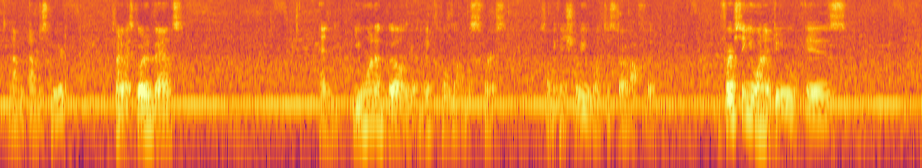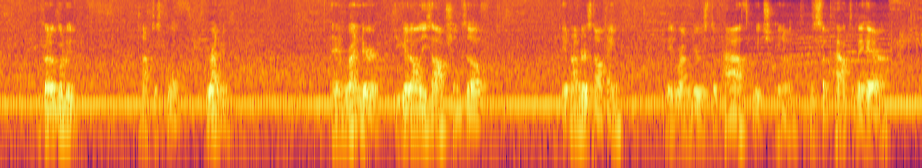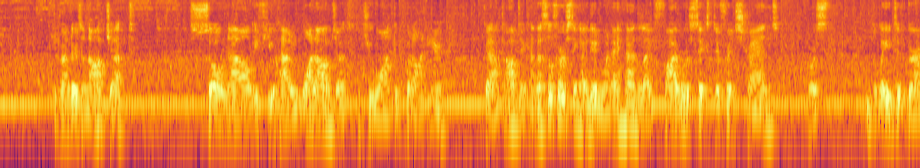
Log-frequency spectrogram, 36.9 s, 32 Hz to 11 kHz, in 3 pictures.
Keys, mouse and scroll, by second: 0.6 click, 18.9 click, 20.7 click, 25.3 click.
